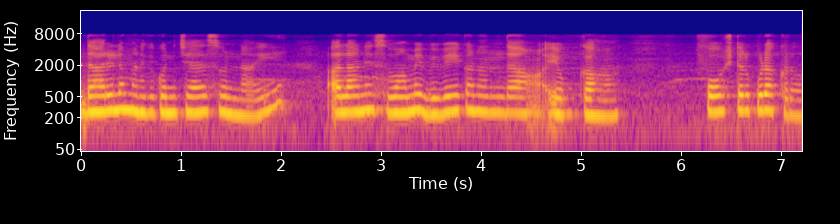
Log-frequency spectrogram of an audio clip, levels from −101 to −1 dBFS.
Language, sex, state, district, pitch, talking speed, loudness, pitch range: Telugu, female, Telangana, Karimnagar, 255 Hz, 115 wpm, -16 LUFS, 245-270 Hz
